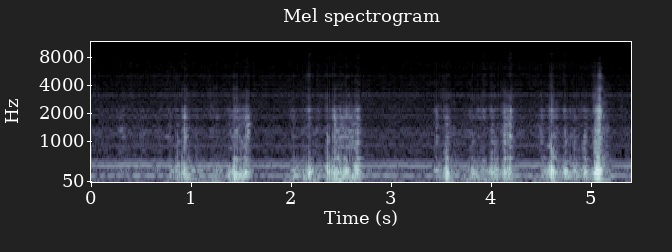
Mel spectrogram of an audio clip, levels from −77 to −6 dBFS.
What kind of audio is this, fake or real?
fake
